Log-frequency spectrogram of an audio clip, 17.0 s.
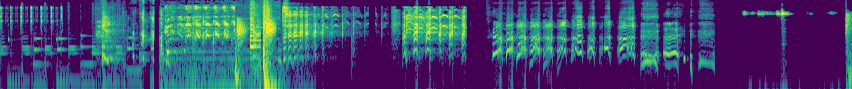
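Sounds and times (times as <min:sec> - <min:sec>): laughter in quick bursts: 0:01.9 - 0:04.7, 0:05.6 - 0:14.0.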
